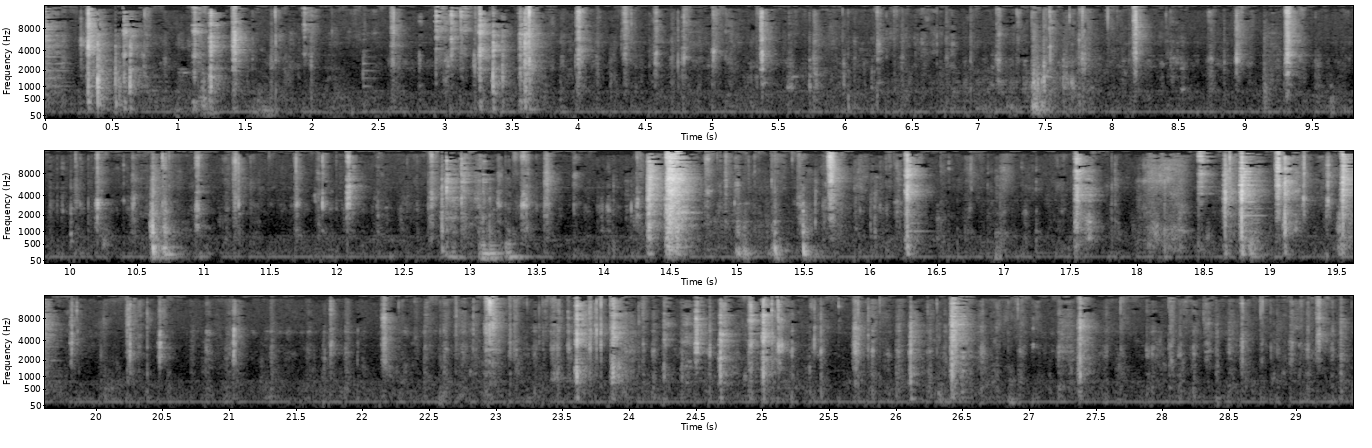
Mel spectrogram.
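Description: Close-up chewing and mouth sounds of someone eating grilled meat and fish: irregular wet smacks and small crunching clicks, with a steady low hum underneath.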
